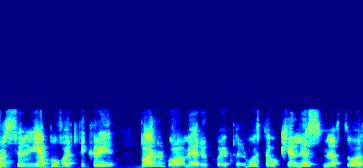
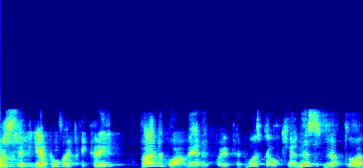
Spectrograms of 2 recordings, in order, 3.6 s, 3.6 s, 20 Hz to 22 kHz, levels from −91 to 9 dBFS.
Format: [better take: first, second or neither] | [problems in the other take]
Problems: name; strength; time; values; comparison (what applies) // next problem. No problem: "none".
first | noise reduction (neural mask model DeepFilterNet 3)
